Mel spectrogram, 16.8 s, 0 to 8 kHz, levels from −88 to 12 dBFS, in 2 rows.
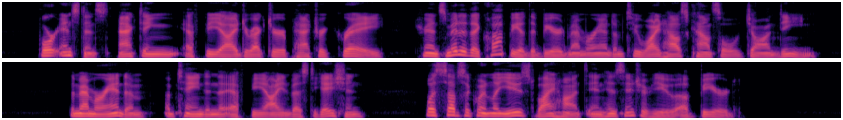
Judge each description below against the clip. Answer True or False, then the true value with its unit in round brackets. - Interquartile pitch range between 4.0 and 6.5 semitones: True (4.6 semitones)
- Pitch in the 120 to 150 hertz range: False (110 Hz)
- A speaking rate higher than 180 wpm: False (140 wpm)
